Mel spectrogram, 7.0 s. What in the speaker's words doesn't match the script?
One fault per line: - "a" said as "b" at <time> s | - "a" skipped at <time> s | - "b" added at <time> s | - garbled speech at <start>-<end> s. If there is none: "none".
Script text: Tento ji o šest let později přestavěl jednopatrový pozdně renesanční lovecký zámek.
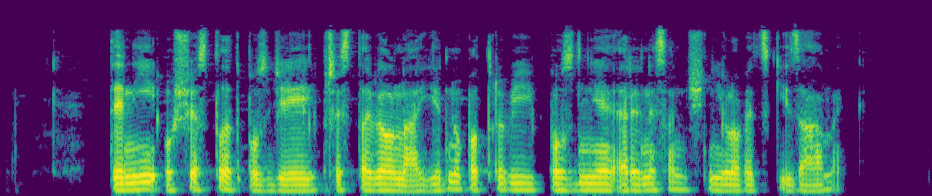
- "Tento" said as "Ten" at 0.8 s
- "na" added at 3.0 s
